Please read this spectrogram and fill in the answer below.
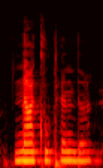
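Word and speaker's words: Nakupenda: And the theme of the conference that year was La Cupenda. Is that how you say it? Black love? – Na Cupenda.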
